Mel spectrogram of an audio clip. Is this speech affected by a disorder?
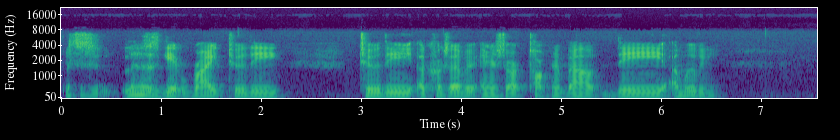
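Yes: stuttering; noticeable stuttering in conversation, worse under psychological stress, silently uses swear word to release stammers; here repeated sounds, repeated words.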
